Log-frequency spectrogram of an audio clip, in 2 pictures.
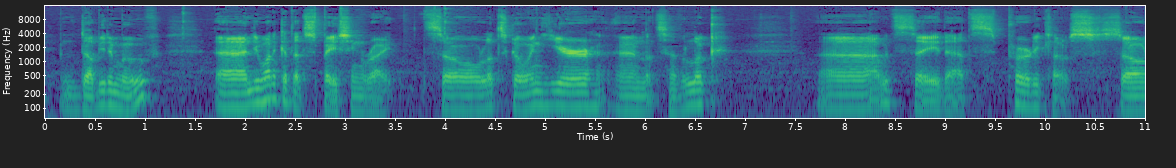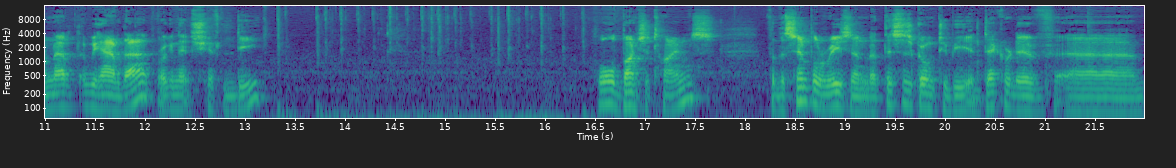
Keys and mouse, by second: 0.0 w, 1.5-3.1 drag, 4.0 click, 5.1 space, 13.5-15.9 typing, 20.5 alt+middle click.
